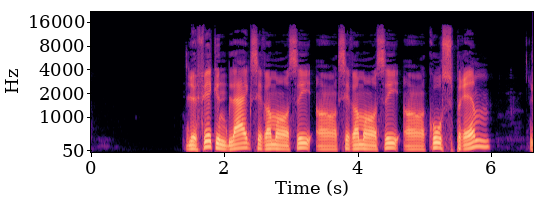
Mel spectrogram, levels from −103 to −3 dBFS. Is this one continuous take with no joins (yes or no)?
no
